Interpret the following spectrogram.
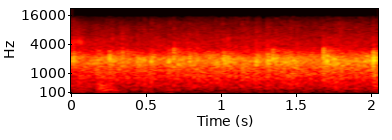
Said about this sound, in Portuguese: Irmão, vamos aplaudir o Senhor pela vida dela?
